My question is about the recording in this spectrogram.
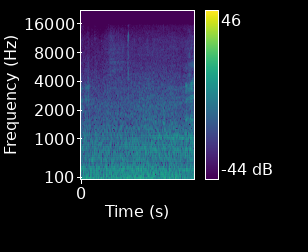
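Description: Steady engine and road noise heard from inside a van's passenger cabin, a low, even rumble.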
